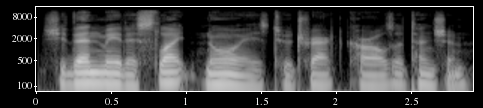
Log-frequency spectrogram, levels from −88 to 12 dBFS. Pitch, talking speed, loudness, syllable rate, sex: 110 Hz, 205 wpm, -19 LUFS, 5.0 syllables/s, male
